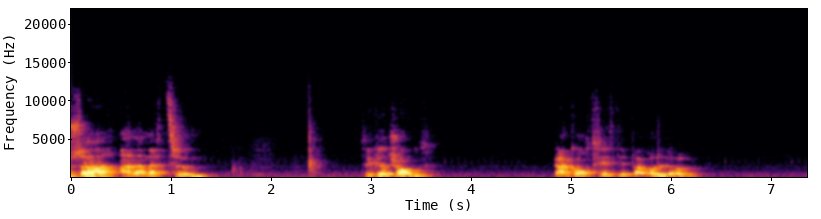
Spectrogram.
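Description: A middle-aged man speaks slowly and deliberately in short phrases, close by in a small room.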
